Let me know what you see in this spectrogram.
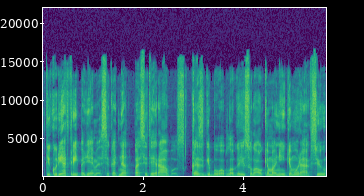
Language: Lithuanian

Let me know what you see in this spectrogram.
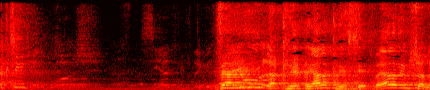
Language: Hebrew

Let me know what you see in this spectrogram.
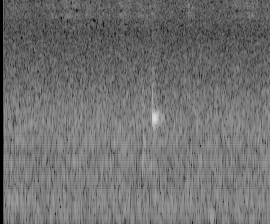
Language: Pashto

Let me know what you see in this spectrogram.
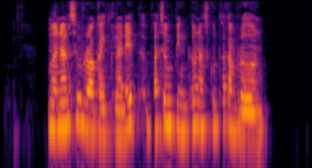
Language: Catalan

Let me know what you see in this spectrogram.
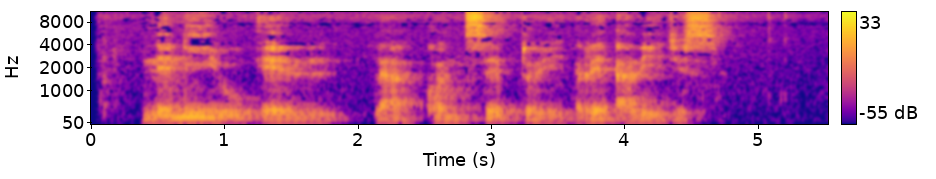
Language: Esperanto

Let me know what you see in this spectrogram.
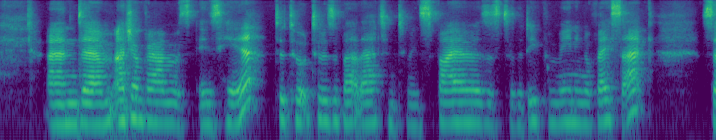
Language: English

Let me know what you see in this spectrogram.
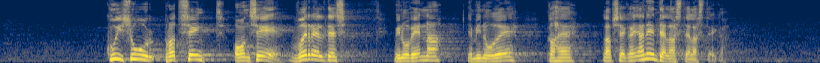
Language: Estonian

